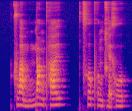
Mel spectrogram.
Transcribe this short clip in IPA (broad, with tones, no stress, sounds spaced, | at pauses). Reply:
ʈ͡ʂ w ä˥˨ m u˨˦ m j ɑ˥˨ ŋ pʰ a˦ ɪ̯ | t͡sʰ ɤ˦ pʰ ɤ˨ ŋ t͡ɕ ɥ ɛ̰˨˩ x o˨˦ ʊ̯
